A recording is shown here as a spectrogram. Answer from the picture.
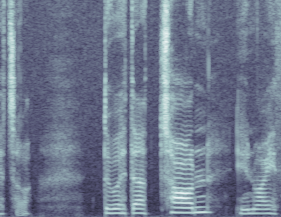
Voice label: "toon", Welsh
